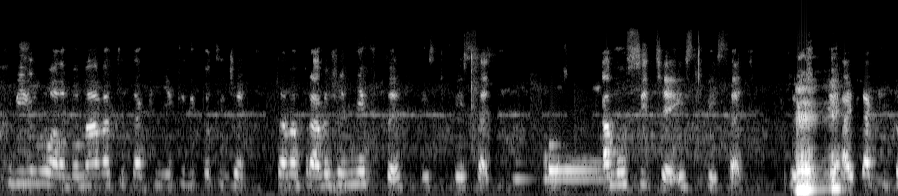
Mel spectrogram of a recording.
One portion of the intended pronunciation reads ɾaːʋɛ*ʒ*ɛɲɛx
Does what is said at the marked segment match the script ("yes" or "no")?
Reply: yes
